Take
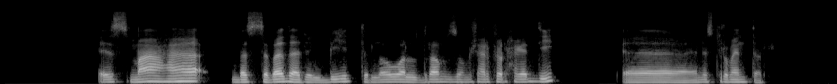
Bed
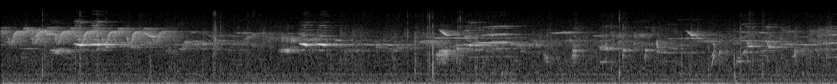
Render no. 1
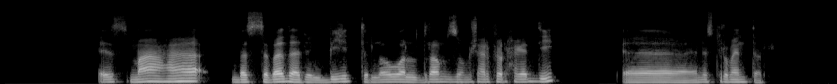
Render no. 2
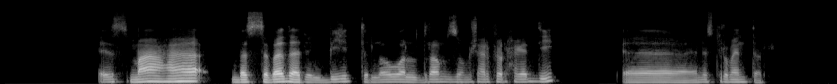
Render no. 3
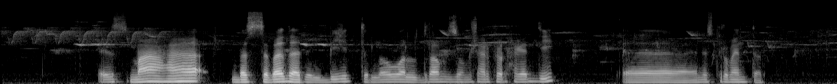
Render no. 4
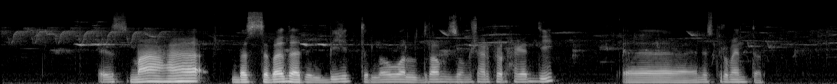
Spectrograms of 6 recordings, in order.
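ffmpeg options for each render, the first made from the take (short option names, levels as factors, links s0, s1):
-filter_complex "[0:a]asettb=1/sr,asplit=3[s0][s1][s2];[s0]atrim=end=1.074[s3];[s1]atrim=start=1.07:end=2.35,asetpts=PTS-STARTPTS,afade=t=in:d=0.004:c=qsin,afade=t=out:st=1.276:d=0.004:c=qsin,lowpass=f=1800:p=1[s4];[s2]atrim=start=2.346[s5];[s3][s4]acrossfade=d=0.004:c1=hsin:c2=qsin[s6];[s6][s5]acrossfade=d=0.004:c1=qsin:c2=hsin,asettb=1/sr,asplit=3[s7][s8][s9];[s7]atrim=end=3.164[s10];[s8]atrim=start=3.16:end=4.77,asetpts=PTS-STARTPTS,afade=t=in:d=0.004:c=qsin,afade=t=out:st=1.606:d=0.004:c=qsin,equalizer=f=7700:t=o:w=2.7:g=10[s11];[s9]atrim=start=4.766[s12];[s10][s11]acrossfade=d=0.004:c1=hsin:c2=qsin[s13];[s13][s12]acrossfade=d=0.004:c1=qsin:c2=hsin"
-filter_complex "[0:a]asplit=3[s0][s1][s2];[s0]atrim=end=1.122[s3];[s1]atrim=start=1.118:end=3.002,asetpts=PTS-STARTPTS,volume=1.68[s4];[s2]atrim=start=2.998[s5];[s3][s4]acrossfade=d=0.004:c1=hsin:c2=hsin[s6];[s6][s5]acrossfade=d=0.004:c1=hsin:c2=hsin"
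-filter_complex "[1:a]volume=0.0841[s0];[0:a][s0]amix=inputs=2:normalize=0"
-af "volume=1.19,alimiter=limit=0.708:level=0:latency=1"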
